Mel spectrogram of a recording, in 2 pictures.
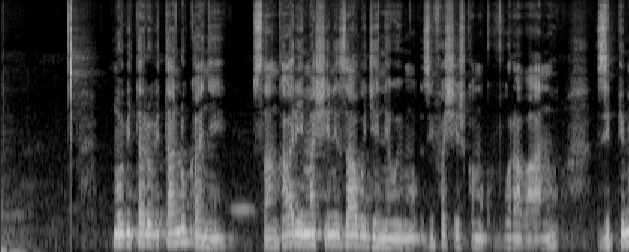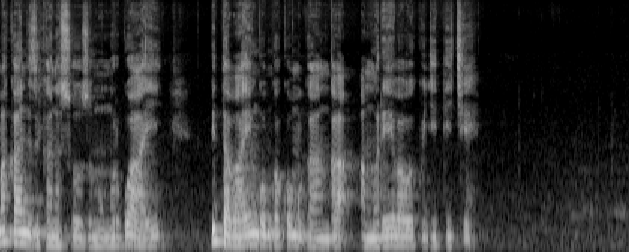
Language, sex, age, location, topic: Kinyarwanda, male, 18-24, Huye, health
